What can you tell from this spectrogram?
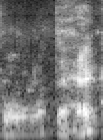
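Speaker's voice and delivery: ordinary delivery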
